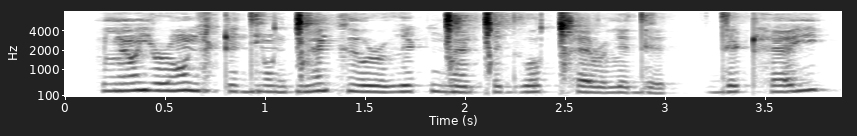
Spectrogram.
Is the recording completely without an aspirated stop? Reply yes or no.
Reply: no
